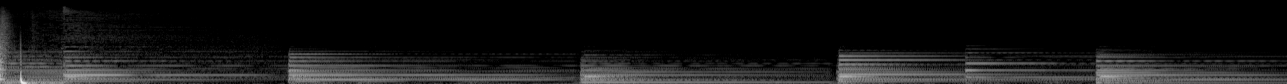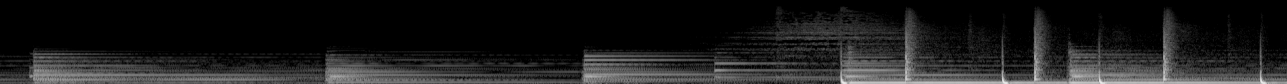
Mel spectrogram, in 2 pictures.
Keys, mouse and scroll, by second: 0.6 click, 7.4 alt+BackSpace, 16.5 scroll down 2, 18.0-21.5 drag, 22.0-24.7 scroll down 2, 25.2-25.7 scroll down 2.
